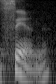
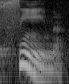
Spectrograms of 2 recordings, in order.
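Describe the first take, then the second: First: The vowel is short, as in 'sin'. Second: The vowel is long, as in 'seen'. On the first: The speaker calls it wrong. "not as Sin, S-I-N" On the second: The speaker calls it right. "rather as Seen, S-E-E-N"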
